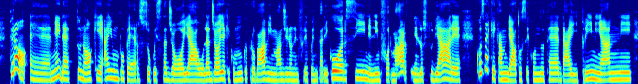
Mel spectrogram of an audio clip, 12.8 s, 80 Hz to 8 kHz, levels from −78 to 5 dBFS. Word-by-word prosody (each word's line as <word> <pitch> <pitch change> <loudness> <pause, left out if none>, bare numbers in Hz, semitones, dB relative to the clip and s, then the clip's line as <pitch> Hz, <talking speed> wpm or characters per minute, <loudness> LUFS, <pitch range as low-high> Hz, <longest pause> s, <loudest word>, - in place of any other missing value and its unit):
Però, - - +7
ehm, 185 -3 -5
mi 225 - +1
hai 280 - +1
detto, 205 +1 -2
no, 195 -2 +1
che 205 +1 -2
hai 230 +2 -1
un 225 -2 -1
po' 210 0 -5
perso 180 0 -4
questa 185 +1 -5
gioia 175 -1 +1
o 175 - -2
la 185 +1 0
gioia 190 +2 +2
che 195 - -13
comunque 190 +2 -6
provavi, 185 +1 +2
immagino, 180 0 -3
nel 175 0 -7
frequentare 180 0 -9
i - - -4
corsi, 220 0 +3
nell'informarti, 180 +2 -1
nello 180 -1 -4
studiare. 185 0 +3 0.3
Cos'è 380 +7 +1
che - - -1
è - - -2
cambiato, 190 -2 +2
secondo 185 0 -4
te, 185 0 -2
dai 170 0 -1
primi 205 -1 0
anni 195 +2 +1
185 Hz, 170 wpm, -22 LUFS, 180-200 Hz, 0.3 s, Però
